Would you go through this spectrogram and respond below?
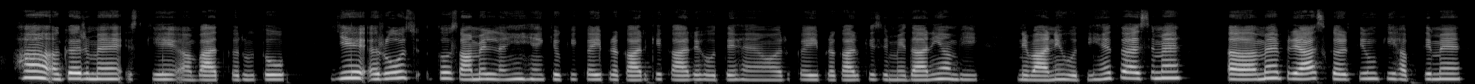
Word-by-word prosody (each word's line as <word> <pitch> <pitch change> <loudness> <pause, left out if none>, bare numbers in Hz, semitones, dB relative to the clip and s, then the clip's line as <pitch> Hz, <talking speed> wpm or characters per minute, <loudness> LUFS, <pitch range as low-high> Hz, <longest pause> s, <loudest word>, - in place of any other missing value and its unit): हाँ, 310 -3 +6
अगर 260 +2 +6
मैं 250 0 +2
इसकी 230 -1 -4 0.2
बात 205 -1 +1
करूँ 215 0 -7
तो 225 0 +2 0.5
ये 290 +1 +5 0.2
रोज़ 285 +3 +2 0.2
तो 280 0 +2
शामिल 240 -1 +1
नहीं 235 +2 -1
है 230 -1 -4
क्योंकि 230 0 -6
कई 225 0 +1
प्रकार 215 -2 -2
के 240 - -6
कार्य 215 -1 -2
होते 215 -1 -5
हैं 210 -2 -9
और 205 +1 -8
कई 215 -1 -2
प्रकार 210 -1 -2
की 230 - -7
ज़िम्मेदारियाँ 215 +3 -1
भी 220 -1 -9 0.4
निभानी 210 0 +2
होती 215 -1 -4
हैं। 255 +4 -1
तो 300 +3 -2
ऐसे 275 0 +1
में 295 +1 +3 0.5
अ, 235 -1 +5
मैं 285 +3 +4
प्रयास 260 0 +3
करती 240 0 -1
हूँ 265 0 -2
कि 255 0 -7
हफ़्ते 240 +1 -5
में 250 +1 -1
230 Hz, 165 wpm, -22 LUFS, 215-255 Hz, 0.5 s, हाँ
